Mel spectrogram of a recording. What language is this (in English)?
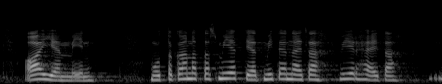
Finnish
